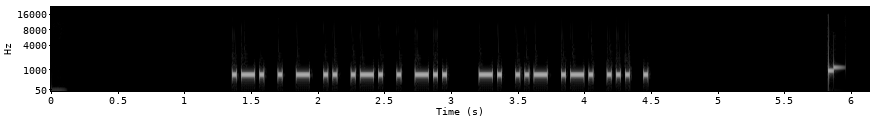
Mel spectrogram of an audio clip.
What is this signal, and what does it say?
Morse code, heard as a keyed tone, about 36 wpm, 700 Hz. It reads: RETIRED NURSE
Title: Practice QSO - Exchange 3 - More Info - 35wpm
